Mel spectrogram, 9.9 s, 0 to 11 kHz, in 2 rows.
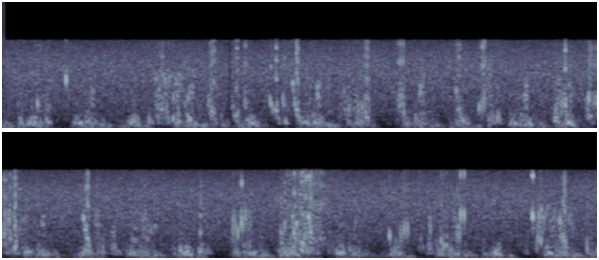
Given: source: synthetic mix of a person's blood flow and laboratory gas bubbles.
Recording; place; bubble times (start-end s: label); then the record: Doppler ultrasound of blood flow; precordium
0.11-0.20 s: bubbles
0.26-0.42 s: bubbles
0.50-0.56 s: bubbles
1.07-1.14 s: bubbles
1.19-1.62 s: bubbles
1.70-1.80 s: bubbles
1.90-2.06 s: bubbles
2.17-2.64 s: bubbles
2.81-3.10 s: bubbles
3.20-3.50 s: bubbles
3.75-3.88 s: bubbles
3.94-4.18 s: bubbles
4.56-4.77 s: bubbles
4.84-5.29 s: bubbles
5.60-6.25 s: bubbles
6.40-6.52 s: bubbles
6.57-6.72 s: bubbles
6.85-7.02 s: bubbles
7.27-7.98 s: bubbles
8.14-8.37 s: bubbles
8.41-8.84 s: bubbles
9.23-9.75 s: bubbles
9.79-9.93 s: bubbles
From the record:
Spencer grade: 3 (all of the cardiac periods contain showers or single bubble signals, but not dominating or overriding the cardiac motion signals); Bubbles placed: anywhere in the cardiac cycle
